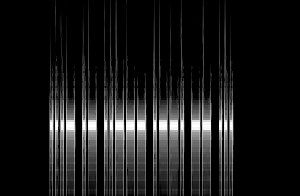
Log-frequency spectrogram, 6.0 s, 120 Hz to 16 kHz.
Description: Morse code, heard as a keyed tone, about 22 wpm, 700 Hz. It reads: VA2PMS
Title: DXCC-100 Call Signs - 6 Characters - Repeated 2x - 22wpm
